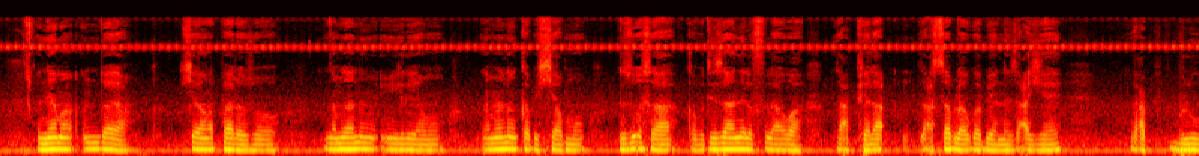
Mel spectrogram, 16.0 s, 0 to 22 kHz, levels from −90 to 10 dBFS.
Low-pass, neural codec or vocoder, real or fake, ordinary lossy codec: 14.4 kHz; none; real; AAC, 48 kbps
